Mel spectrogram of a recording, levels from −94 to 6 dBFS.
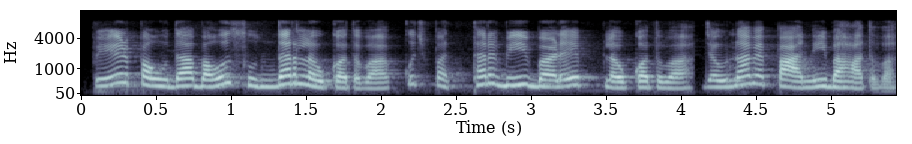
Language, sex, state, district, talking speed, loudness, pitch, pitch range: Bhojpuri, female, Bihar, Gopalganj, 185 wpm, -17 LUFS, 255 Hz, 210-290 Hz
